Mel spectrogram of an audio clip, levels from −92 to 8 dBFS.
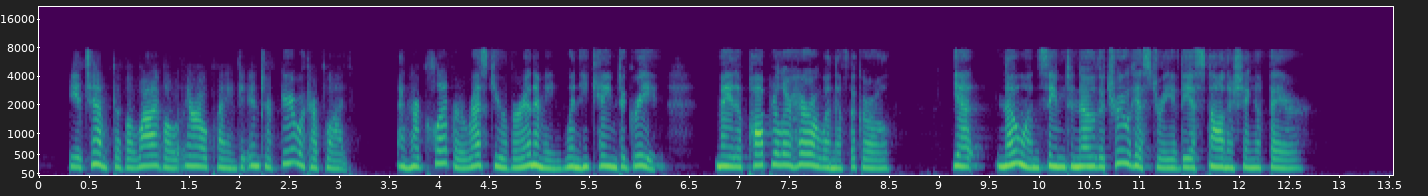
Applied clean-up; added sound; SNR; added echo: neural mask model DeepFilterNet 3.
